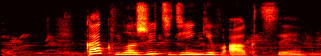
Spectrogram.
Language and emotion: Russian, neutral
